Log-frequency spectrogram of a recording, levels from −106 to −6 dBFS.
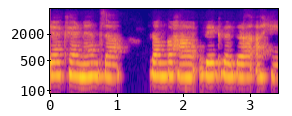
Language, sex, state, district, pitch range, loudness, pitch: Marathi, female, Maharashtra, Dhule, 210-225 Hz, -25 LUFS, 220 Hz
